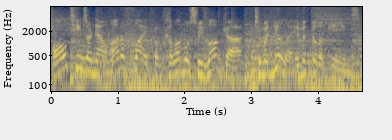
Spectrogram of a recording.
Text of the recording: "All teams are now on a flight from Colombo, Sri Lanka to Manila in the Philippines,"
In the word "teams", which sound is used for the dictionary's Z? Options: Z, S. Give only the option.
Z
